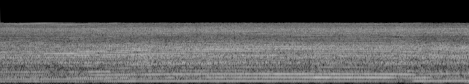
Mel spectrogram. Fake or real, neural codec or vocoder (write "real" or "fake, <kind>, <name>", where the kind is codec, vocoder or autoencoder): real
